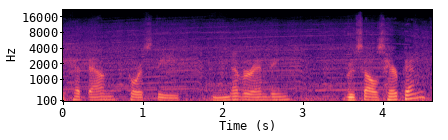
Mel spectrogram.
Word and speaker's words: Bruxelles: And then we head down towards the never-ending Bruxelles hairpin, named after the city of Brussels, except with the real pronunciation.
